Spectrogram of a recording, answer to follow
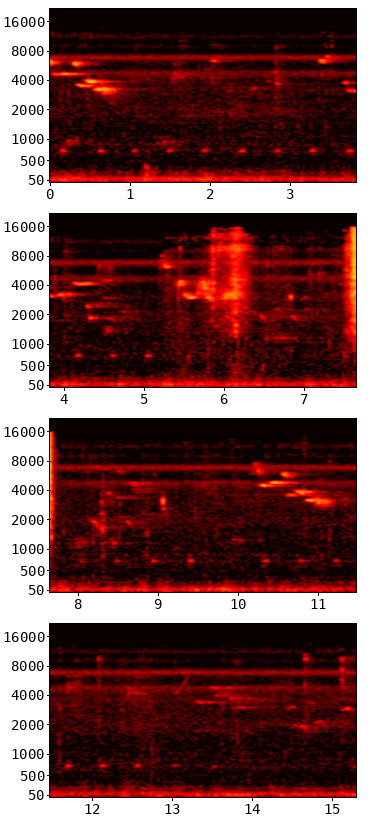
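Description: Outdoor forest ambience: birds chirping in short calls that fall in pitch, over a steady low background rumble and a faint repeated pip about three times a second. A brief rustle and then a single sharp click come about halfway through.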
